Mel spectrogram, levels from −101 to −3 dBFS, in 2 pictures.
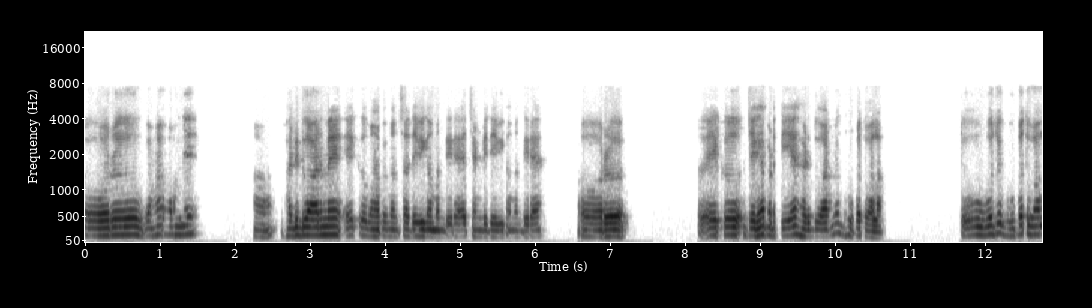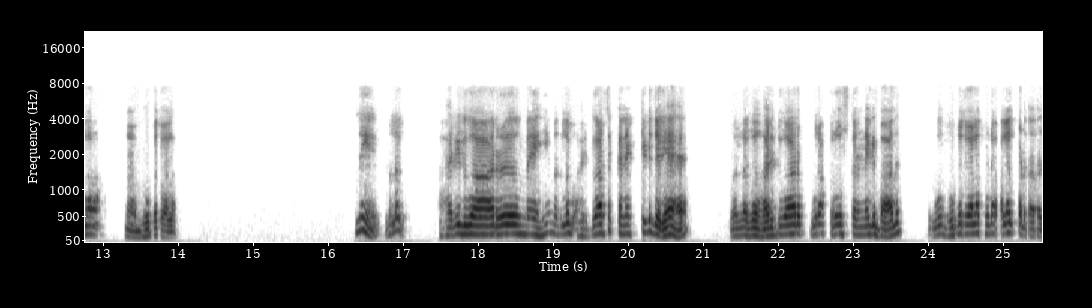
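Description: Nothing in the recording stands out as a technical fault.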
